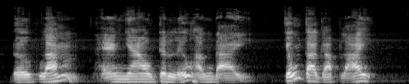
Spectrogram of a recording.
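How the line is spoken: Cold voice. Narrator (Vietnamese): Bằng một giọng lạnh lùng bà thốt

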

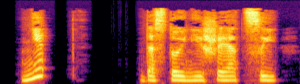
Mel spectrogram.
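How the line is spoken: Plain. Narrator (Russian): сказал он

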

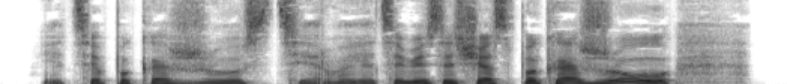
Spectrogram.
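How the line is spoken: Wheezing. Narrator (Russian): хрипел он

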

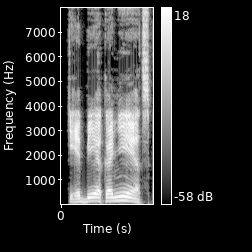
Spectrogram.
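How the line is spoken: Growl. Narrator (Russian): прорычал Джаклин

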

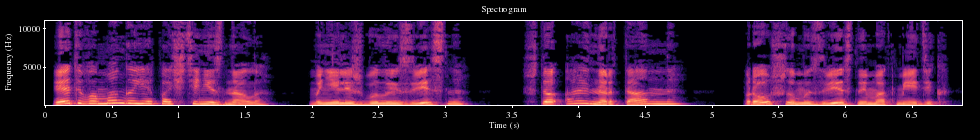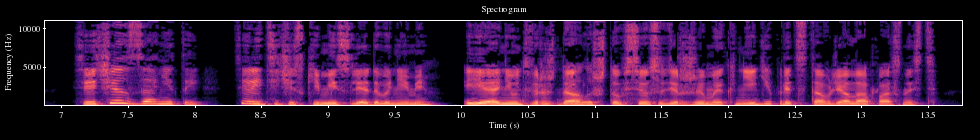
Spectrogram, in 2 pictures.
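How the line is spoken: Calm. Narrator (Russian): спокойно сказала я

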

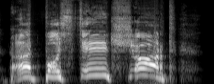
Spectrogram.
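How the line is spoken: Yelling. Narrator (Russian): орал Бэкман

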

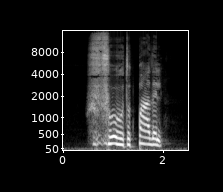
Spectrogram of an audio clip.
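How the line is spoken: Wheezing man's voice. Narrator (Russian): просипел один из мужчин

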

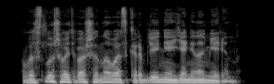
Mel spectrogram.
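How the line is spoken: Cold. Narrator (Russian): холодно сказал

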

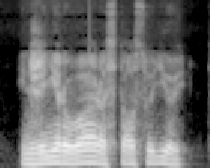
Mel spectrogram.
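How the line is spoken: Plain. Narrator (Russian): сказала девушка

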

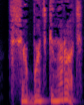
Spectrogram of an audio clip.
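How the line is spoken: Frightened question. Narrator (Russian): спросил испуганно Олег

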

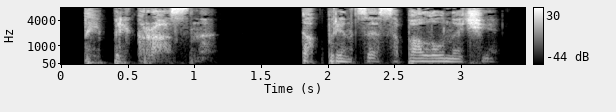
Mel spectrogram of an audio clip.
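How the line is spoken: Whisper in ear. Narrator (Russian): прошептал Арден мне на ухо

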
